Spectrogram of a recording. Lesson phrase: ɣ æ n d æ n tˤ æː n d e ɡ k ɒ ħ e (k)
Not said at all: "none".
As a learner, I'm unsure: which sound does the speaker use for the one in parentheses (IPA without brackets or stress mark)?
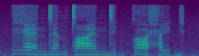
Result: ɡ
